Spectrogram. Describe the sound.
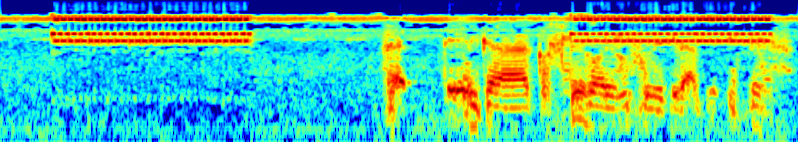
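A telephone ringing with a steady, high electronic tone in two long bursts. A brief voice fills the gap between them, and talk-like sounds overlap the second ring.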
